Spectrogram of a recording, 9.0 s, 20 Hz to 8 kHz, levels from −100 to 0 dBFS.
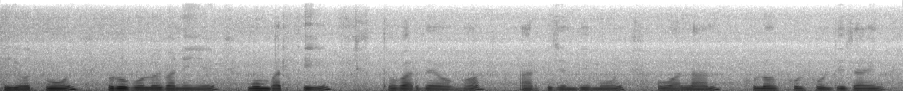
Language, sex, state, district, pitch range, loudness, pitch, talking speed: Chakma, male, Tripura, West Tripura, 115-130 Hz, -20 LUFS, 120 Hz, 100 wpm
